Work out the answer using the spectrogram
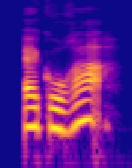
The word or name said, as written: AGORAEN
